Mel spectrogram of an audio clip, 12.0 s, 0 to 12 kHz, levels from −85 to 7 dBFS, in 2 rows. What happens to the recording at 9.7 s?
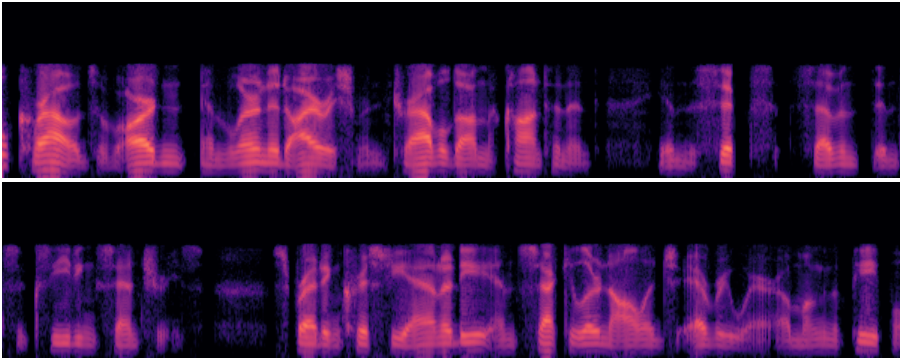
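At 9.7 s the speech is still passing through a Bluetooth CVSD headset codec, as it does for the whole clip. Each sample is coded as a single up-or-down bit, which fits a 64 kbit/s stream, and the step size has to adapt to keep up. The line band is squeezed to roughly 200 Hz to 3.6 kHz, so the speech sounds thin and muffled. Sibilants turn scratchy, and a plainly audible granular hiss sits beneath it.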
